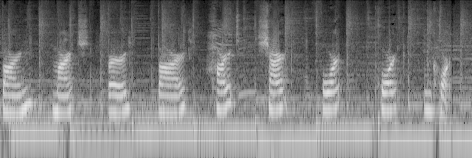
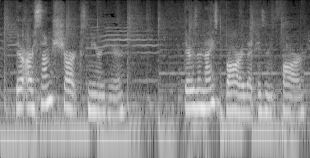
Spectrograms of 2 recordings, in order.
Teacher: One of the main characteristics of the accent is the R sound. This is often heavily pronounced, much more so than British English.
